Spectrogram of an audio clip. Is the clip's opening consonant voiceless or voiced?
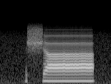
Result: voiceless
